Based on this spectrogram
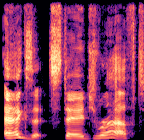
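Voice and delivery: high, slow theatrical cartoon lion; Snagglepuss voice. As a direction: ham it up like Snagglepuss. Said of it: "things I never do impressions of".

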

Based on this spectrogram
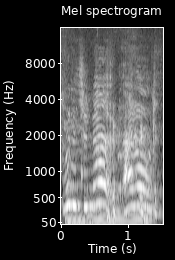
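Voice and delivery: high-pitched imitation of a confused girlfriend. Man mimicking his girlfriend, high and puzzled. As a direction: play her confused and clueless, pitch way up.

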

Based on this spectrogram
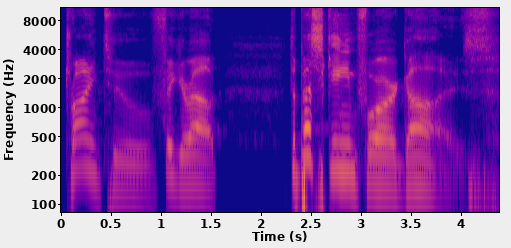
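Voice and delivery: slow, halting press-conference answer; Jonathan Gannon. Acted. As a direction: hem and draw it out like a stumped coach. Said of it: "Jonathan Gannon, uh, taking questions now".

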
